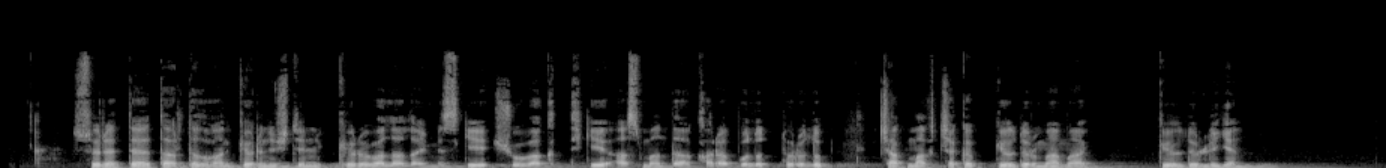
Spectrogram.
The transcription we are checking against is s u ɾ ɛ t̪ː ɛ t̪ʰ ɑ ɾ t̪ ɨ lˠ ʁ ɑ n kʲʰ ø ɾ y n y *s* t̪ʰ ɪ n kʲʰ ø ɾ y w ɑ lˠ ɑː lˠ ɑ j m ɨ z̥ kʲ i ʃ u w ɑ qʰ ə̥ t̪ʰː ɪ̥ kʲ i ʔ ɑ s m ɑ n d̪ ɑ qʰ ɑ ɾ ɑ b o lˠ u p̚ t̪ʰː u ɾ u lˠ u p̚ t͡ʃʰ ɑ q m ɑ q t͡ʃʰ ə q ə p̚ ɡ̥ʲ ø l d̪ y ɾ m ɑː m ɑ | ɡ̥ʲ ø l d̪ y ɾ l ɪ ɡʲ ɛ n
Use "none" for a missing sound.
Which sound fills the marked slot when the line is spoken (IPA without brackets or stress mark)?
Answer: ʃ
